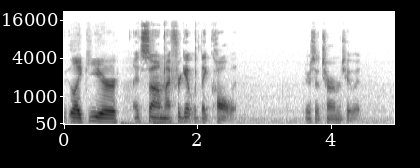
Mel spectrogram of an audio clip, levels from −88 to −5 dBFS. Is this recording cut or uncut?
uncut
